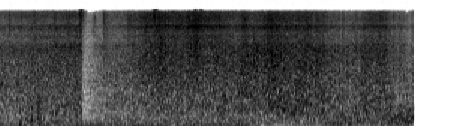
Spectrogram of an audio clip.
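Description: Wind buffeting the microphone over the rush of the open sea on the deck of a racing sailboat at sea: a steady noise with a brief dip about a second in, cutting off suddenly near the end.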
